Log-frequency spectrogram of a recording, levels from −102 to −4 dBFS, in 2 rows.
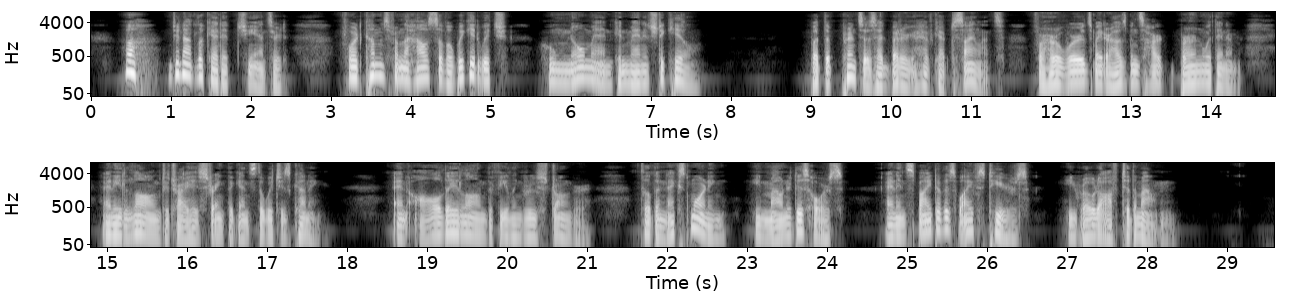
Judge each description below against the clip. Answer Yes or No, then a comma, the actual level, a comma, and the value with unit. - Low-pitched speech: Yes, very low, 90 Hz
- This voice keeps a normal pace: Yes, average, 170 wpm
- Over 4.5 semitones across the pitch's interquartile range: Yes, average, 5.0 semitones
